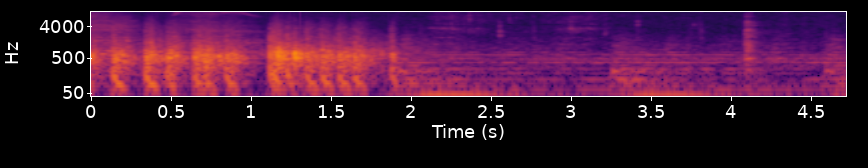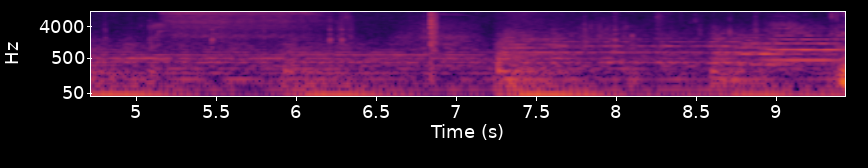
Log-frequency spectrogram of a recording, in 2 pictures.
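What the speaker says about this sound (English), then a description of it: "just got shot with friendly fire" Gunfire from the ARMA Reforger video game, friendly fire: a quick burst of sharp shots near the start, then a quieter stretch of scattered distant battle noise with low thumps and another burst near the end.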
